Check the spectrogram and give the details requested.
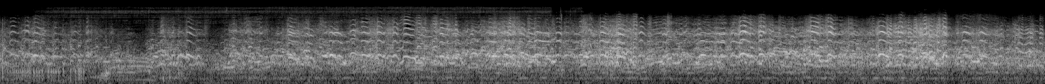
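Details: Tens of thousands of geese flying into Kabukuri-numa marsh at nightfall, calling all at once; loud, close, rapid honks crowd over one another in a vivid, rising clamour.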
